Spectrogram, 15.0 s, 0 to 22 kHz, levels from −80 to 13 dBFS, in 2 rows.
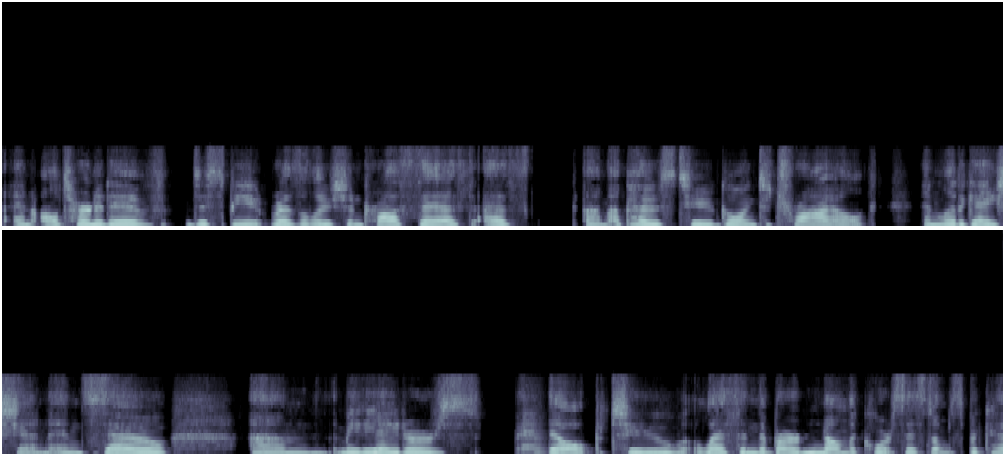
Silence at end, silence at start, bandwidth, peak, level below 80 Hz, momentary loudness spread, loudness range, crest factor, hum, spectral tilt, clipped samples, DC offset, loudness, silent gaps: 0 s; 0.1 s; 8.2 kHz; 0 dBFS; -50 dBFS; 10 LU; 2 LU; 16 dB; none; -6 dB/octave; under 0.1%; under 0.1%; -16 LUFS; none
